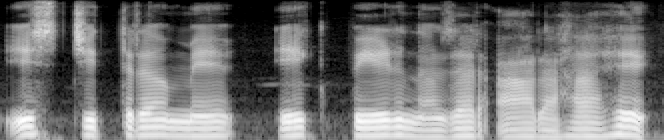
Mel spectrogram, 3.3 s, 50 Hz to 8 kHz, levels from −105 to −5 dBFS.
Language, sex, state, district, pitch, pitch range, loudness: Hindi, male, Assam, Kamrup Metropolitan, 115 Hz, 105-120 Hz, -14 LUFS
